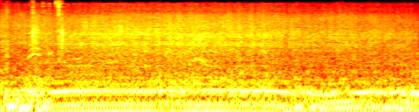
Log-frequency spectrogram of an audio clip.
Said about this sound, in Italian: salgo sul mio fuoristrada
